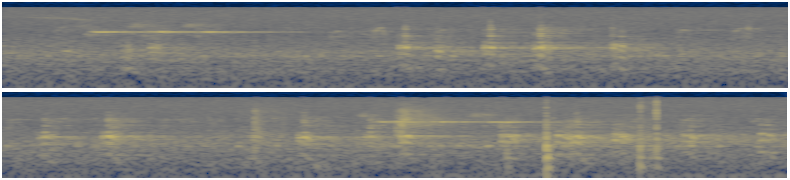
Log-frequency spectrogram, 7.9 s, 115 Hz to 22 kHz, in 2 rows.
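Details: Common ravens, a pair hidden in trees at Qualicum Beach, May 23, 2011, chattering now and then in a somewhat contentious exchange. Scattered clucking, knocking notes come in short runs, with a long high whistle from another bird early and late.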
